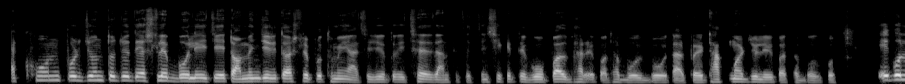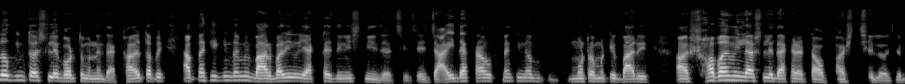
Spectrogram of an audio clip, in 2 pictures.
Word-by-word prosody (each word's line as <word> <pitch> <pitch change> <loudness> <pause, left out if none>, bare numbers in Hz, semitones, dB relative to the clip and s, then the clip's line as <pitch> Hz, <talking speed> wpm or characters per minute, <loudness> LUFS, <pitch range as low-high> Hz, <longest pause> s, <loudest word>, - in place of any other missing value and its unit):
এখন 195 -1 -7 0.2
পর্যন্ত 195 +1 0
যদি 185 -1 +2
আসলে 185 +2 +1 0.2
বলি 150 -1 +3
যে, - - +2
'টম 130 0 +3
অ্যান্ড 145 0 +1
জেরি' 145 -1 +1
তো 140 - +4
আসলে 150 - -3
১ম 135 0 -4
এই 125 - -5
আছে। 100 +3 -15
যেহেতু 120 -1 -6
ইচ্ছে 130 - -7 0.2
জানতে 110 -1 -7
চাচ্ছেন। 115 - -13
সেক্ষেত্রে 130 -3 -7
'গোপাল 120 +1 +2
ভাঁড়' 120 +1 -7
এর - - -8
কথা 115 - -10
বলব, 100 -2 -4 0.2
তারপরে 95 +4 -2
'ঠাকুমার 125 +3 -3
ঝুলি'-র 115 -3 -3
কথা 105 - -9
বলব। 95 -1 -11 0.6
এগুলো 220 - +9
কিন্তু 195 -1 -2
আসলে 175 -2 +2
বর্তমানে 140 -3 +1
দেখা 105 +6 -6
হয়। 150 - +3
তবে 160 +1 +1 0.3
আপনাকে 185 +4 0
কিন্তু 190 0 -3
আমি 195 - -2
বারবারই 155 +3 +5
ঐ - - -2
একটা - - -3
জিনিস 140 +1 -5
নিয়ে 120 -5 -6
যাচ্ছি। 90 -2 -9
যে, - - -7
যাই 140 - +3
দেখা 155 0 +1
হোক 155 - -3
না - - -2
কিনা 160 -1 -4 0.5
মোটামুটি 145 0 -1
বাড়ির 125 0 +2 0.3
আ - - +6 0.2
সবাই 185 +4 +7
মিলে 190 -2 +4
আসলে 165 -1 0
দেখার 135 0 +1
একটা - - -2
অভ্যাস 120 +3 -6
ছিল। 105 - -8 0.2
যে 115 - -7
140 Hz, 205 wpm, -21 LUFS, 120-165 Hz, 0.6 s, এগুলো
